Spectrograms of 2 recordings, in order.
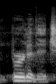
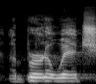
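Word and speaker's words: Brnovich: grade that I realized my name was berovic and not beroit or brosaurus vit or any other words that rhyme with that and that's just what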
